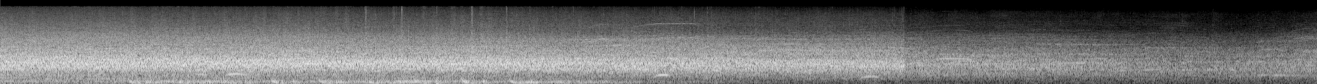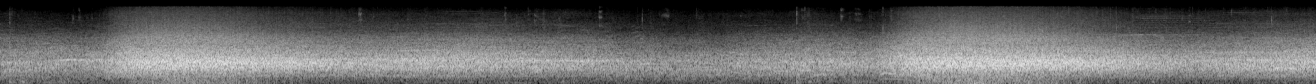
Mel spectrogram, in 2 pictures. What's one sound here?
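A large crowd roars and cheers in a big echoing arena.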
